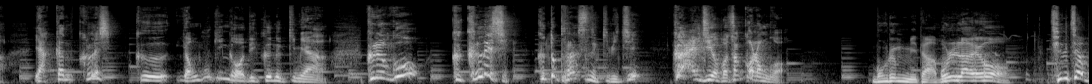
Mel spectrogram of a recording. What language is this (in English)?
Korean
